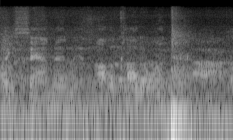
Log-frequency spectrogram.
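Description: Indistinct voices in the background, with one short, sharp thump near the end that stands out as the loudest sound.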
